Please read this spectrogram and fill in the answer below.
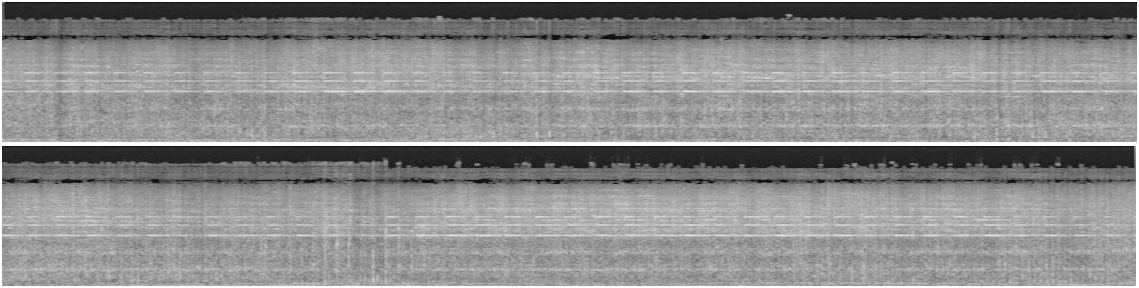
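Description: Freight train's tank cars rolling past at close range: a steady rumble of steel wheels on the rails, with a steady high-pitched tone running over it.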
